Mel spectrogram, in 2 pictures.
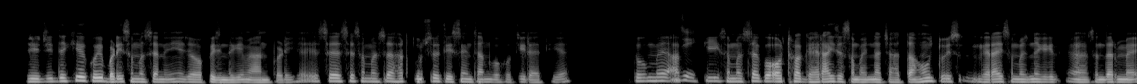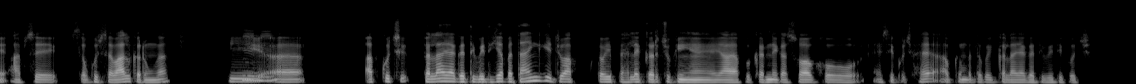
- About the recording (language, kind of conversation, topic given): Hindi, advice, कला के ज़रिए मैं अपनी भावनाओं को कैसे समझ और व्यक्त कर सकता/सकती हूँ?
- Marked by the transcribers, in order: tapping; other noise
